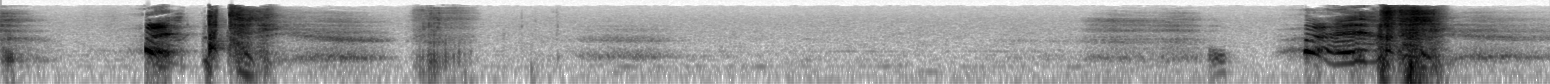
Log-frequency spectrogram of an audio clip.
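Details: A girl sneezing in two bursts, each with a sharp intake before it, separated by a quiet pause; sneezing.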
